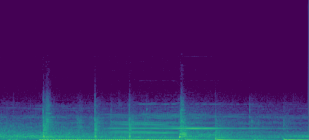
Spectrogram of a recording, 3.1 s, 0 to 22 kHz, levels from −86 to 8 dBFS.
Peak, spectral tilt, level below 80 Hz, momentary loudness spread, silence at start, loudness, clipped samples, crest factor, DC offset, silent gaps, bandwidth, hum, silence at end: -10 dBFS; -7 dB/octave; -28 dBFS; 8 LU; 0 s; -25 LUFS; under 0.1%; 14 dB; under 0.1%; none; 7 kHz; none; 0 s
